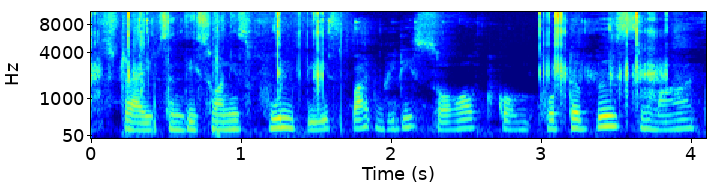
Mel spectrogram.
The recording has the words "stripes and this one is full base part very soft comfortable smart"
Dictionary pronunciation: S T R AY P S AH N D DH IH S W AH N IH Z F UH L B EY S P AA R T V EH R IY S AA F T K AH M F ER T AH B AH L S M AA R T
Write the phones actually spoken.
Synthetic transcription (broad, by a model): S T R AY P S AH N D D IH S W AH N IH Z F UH L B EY S B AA T V EH R IY S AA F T K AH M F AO T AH B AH L S M AA R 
